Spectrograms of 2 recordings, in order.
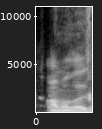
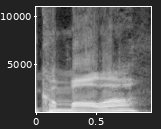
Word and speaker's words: Kamala: Oh, you know how they refuse to pronounce Kamala's name properly cuz it's like they're lowkey racist and want to signal to each other how racist they are? Second one. You mean Kamala?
